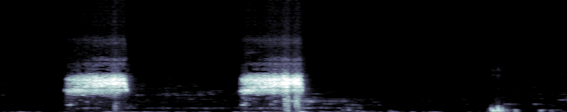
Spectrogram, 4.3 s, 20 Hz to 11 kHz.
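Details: Owl at a mouse delivery, 13 April 2012 at 9:17 PM: two harsh, raspy hissing screeches in close succession, then a brief low scuffle and soft knocks.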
